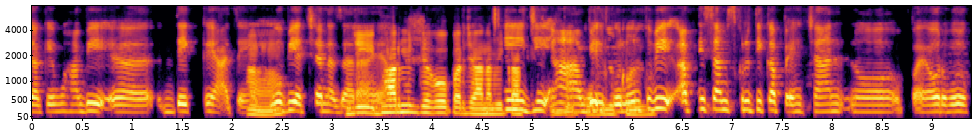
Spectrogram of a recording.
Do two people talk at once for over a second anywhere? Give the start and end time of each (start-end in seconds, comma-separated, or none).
4.6-6.2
